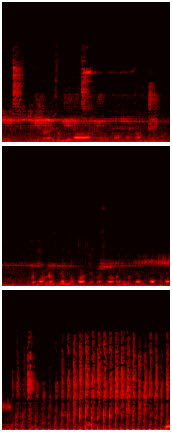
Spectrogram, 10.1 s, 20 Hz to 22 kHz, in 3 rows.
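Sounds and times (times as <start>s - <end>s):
small engine running: 6.9s - 10.0s.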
